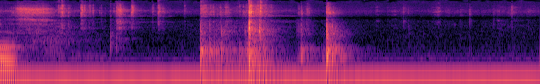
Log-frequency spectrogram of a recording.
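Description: Hard plastic parts click and tap together in hands.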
